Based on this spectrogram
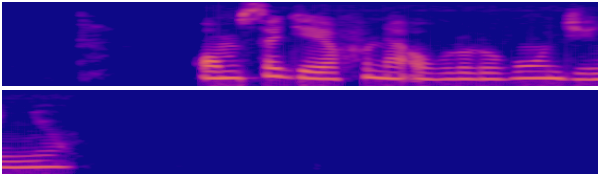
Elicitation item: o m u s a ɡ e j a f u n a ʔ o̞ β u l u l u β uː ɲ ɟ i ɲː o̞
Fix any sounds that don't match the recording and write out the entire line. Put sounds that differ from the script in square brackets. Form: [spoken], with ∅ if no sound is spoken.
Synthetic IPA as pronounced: o m u s a [ɟ] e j a f u n a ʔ o̞ β u l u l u β uː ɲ ɟ i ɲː o̞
